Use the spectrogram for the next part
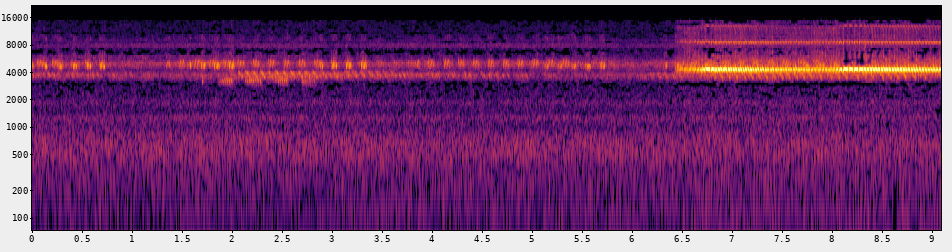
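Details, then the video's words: Insect nature sound: soft rapid pulsed chirping, about four pulses a second, carries on for six seconds, then a louder continuous high trill from a closer insect takes over to the end. "the sound of insects"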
